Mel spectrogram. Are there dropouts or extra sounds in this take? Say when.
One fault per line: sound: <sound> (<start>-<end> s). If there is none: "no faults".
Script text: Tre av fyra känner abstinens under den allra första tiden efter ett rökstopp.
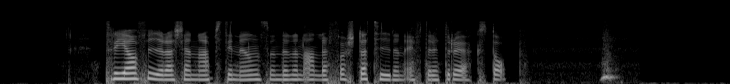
sound: whoosh (6.0-6.3 s)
